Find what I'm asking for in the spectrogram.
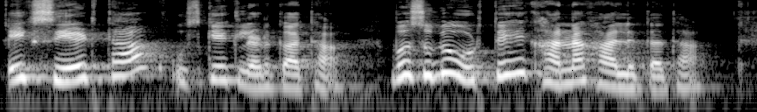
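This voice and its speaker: A woman's voice: high voice, very animated, moderate pace, darkish tone. A woman, narrating devotional folk tales in a plain, homely storytelling tone.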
